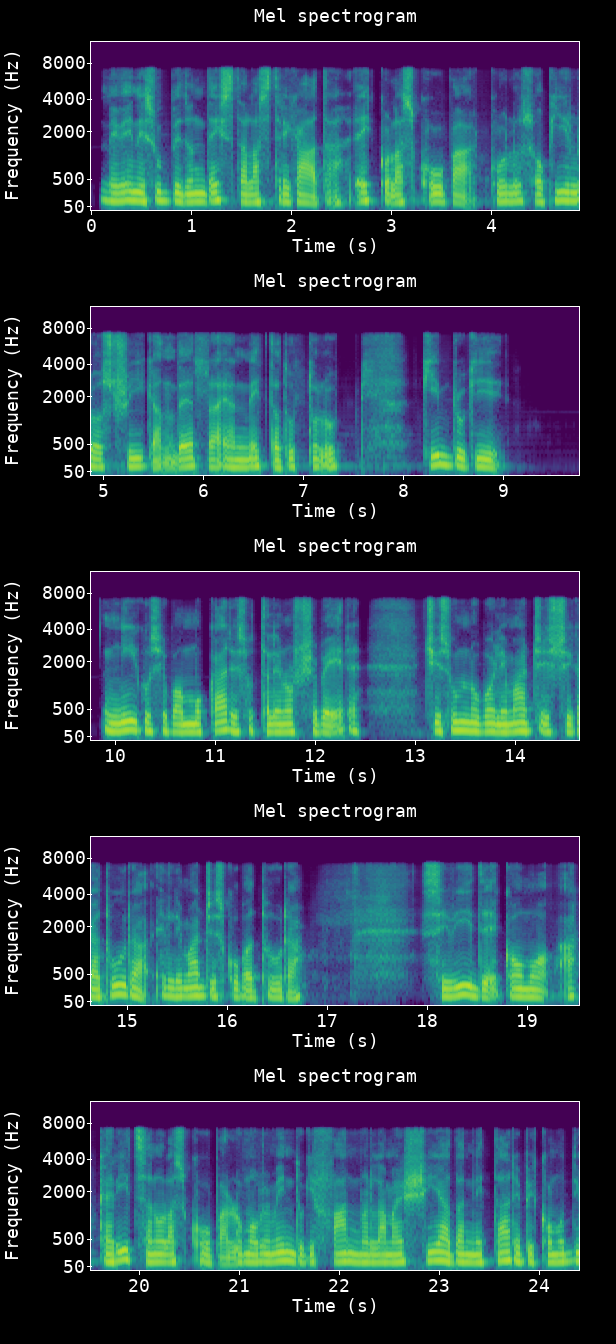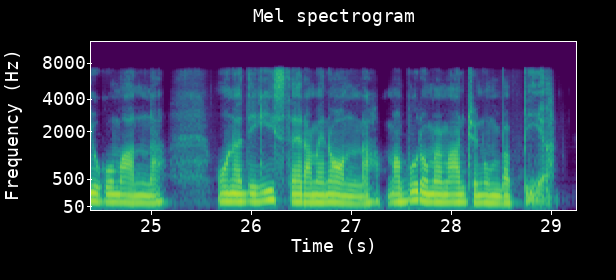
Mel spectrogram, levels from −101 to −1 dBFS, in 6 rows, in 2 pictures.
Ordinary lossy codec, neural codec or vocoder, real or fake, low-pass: none; codec, 16 kHz, 4 kbps, X-Codec, HuBERT features, trained on LibriSpeech; fake; 7.2 kHz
